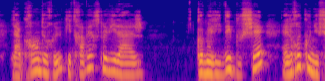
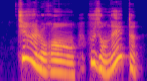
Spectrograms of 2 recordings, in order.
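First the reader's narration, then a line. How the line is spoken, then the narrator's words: Surprised exclamation. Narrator (French): s'écria Wes, surpris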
